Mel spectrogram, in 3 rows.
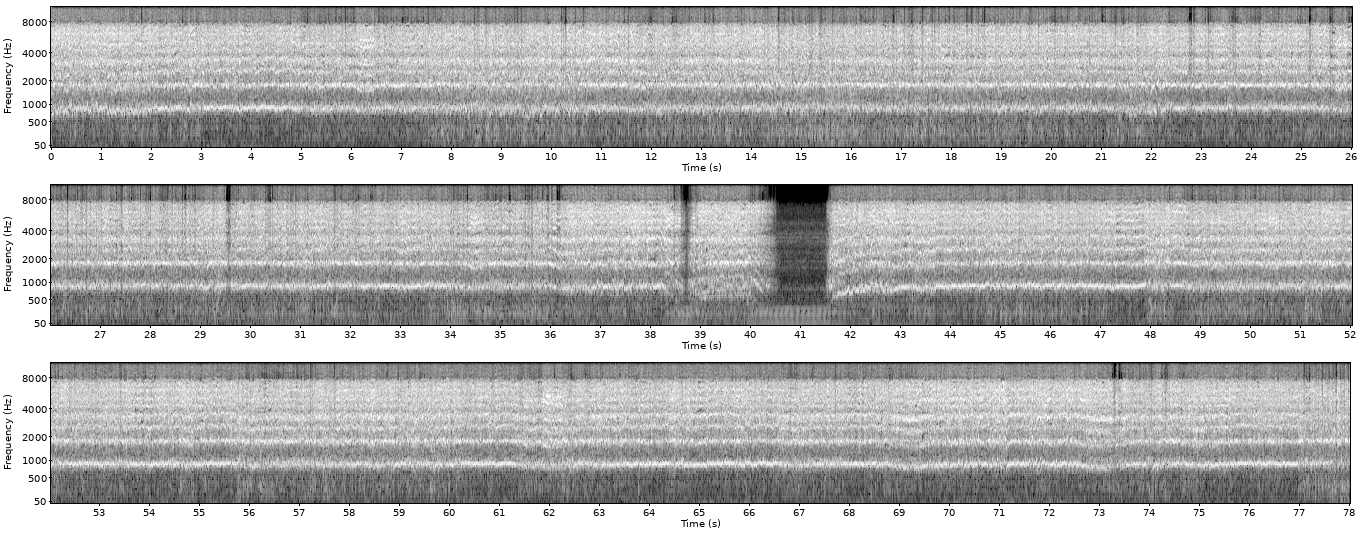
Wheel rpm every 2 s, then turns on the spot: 200, 230, 230, 230, 220, 230, 220, 230, 220, 230, 230, 230, 240, 230, 230, 230, 230, 230, 200, 130, 40, 190, 230, 230, 220, 230, 230, 230, 230, 230, 230, 220, 230, 230, 210, 200, 210, 220, 230.
none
